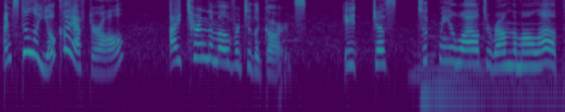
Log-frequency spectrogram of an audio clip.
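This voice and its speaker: Young female yokai courier, high-pitched, earnest, flustered, apologetic, anime game acting. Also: lively intonation, brisk, a bit bright. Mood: reassuring.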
